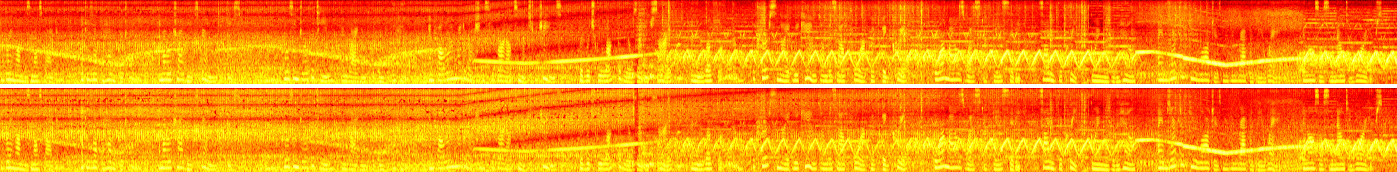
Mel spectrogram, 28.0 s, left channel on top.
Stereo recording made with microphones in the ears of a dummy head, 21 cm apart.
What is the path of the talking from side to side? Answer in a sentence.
In this clip you hear the talking move from right to left and back again.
